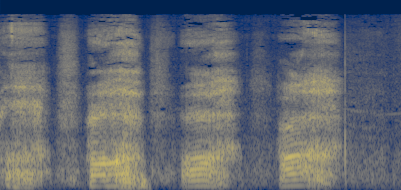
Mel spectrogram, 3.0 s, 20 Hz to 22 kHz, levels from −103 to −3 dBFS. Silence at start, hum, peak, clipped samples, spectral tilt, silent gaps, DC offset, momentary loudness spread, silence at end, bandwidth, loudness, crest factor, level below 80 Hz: 0 s; none; -10 dBFS; under 0.1%; -2 dB/octave; none; under 0.1%; 10 LU; 0.15 s; 16 kHz; -27 LUFS; 20 dB; -66 dBFS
